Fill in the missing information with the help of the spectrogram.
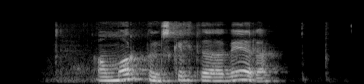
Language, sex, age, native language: Icelandic, female, 50-59, Icelandic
